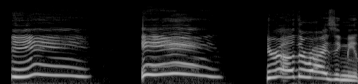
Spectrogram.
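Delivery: very high mocking baby whine; whiny baby voice. Mocking conservatives as crybabies, with a very high whine. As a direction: whimper it like a spoiled toddler. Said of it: "shut the fuck up, idiot".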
